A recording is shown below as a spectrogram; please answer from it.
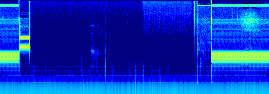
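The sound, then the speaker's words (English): A privately owned COCOT payphone dials a phone nearby. Short touch-tone beeps are followed by a quiet gap, then a loud, steady busy-signal tone that runs to the end. “So, for example, if I try to call the phone next to me,”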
